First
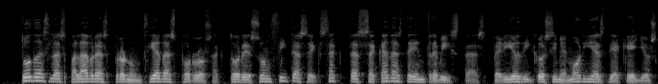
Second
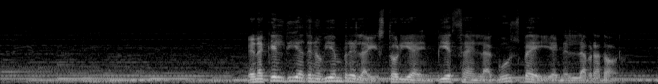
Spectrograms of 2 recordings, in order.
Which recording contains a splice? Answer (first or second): second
